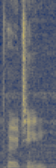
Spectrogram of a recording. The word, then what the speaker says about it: poutine: Putin yeah they don't some people say it's pronounced that way but no it's not if you're actually from Canada all Canadians call it poutine okay people try to say it's Putin and stuff like that but it's not Canadians pronounce it poutine I was yeah people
